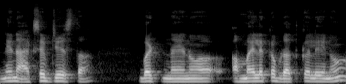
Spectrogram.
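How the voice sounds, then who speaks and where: A man with fairly high pitch and a plain, everyday voice is heard in a very clean recording with a silent background. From Telangana, near Warangal. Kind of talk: interview testimony.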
